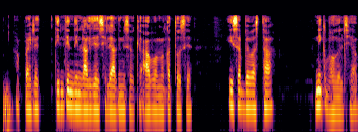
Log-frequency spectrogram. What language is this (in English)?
Maithili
